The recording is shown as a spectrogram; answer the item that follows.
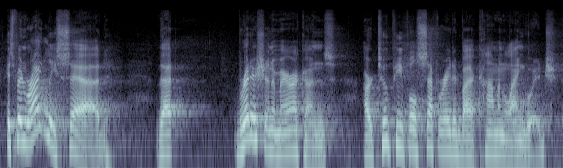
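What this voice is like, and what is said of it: American accent. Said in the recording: “I speak with an American accent”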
